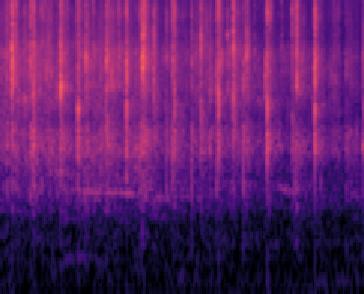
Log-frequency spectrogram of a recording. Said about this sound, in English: If you want to clap, you can clap. Oh. And the people who are not clapping, we know what is wrong with them.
